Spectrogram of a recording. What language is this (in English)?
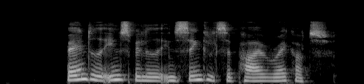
Danish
